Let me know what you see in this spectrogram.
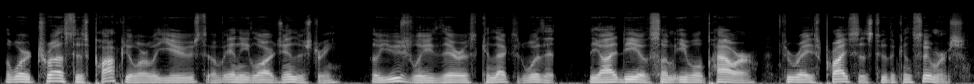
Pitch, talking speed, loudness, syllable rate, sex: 105 Hz, 180 wpm, -18 LUFS, 5.5 syllables/s, male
